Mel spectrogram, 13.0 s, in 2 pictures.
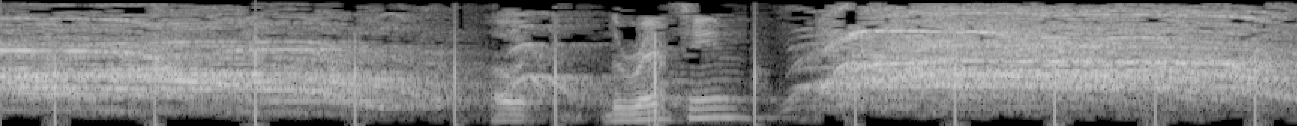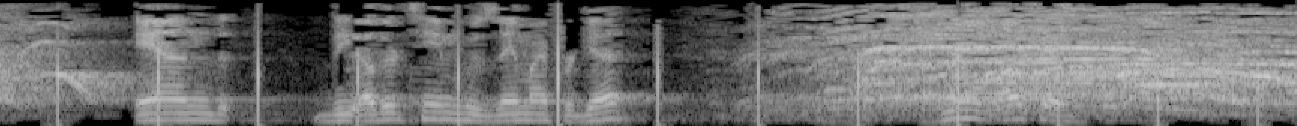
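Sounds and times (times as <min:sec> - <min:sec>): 
crowd cheering: 0:00.0 - 0:07.2, 0:10.1 - 0:12.9
speech: 0:03.0 - 0:03.8, 0:07.2 - 0:09.8, 0:11.2 - 0:12.0.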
